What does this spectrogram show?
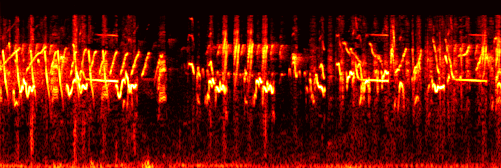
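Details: Bird lure mixing the voices of several species, including prinia, drongo and starling. Bursts of fast, high chattering and looping whistles, separated by short quieter pauses.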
